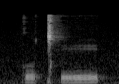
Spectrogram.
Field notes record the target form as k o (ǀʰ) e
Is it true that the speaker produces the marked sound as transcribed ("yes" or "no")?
yes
